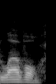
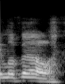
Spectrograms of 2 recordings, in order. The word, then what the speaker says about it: Leavell: Funny enough, growing up as a kid, that's how we used to actually pronounce our last name. We used to say Level.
